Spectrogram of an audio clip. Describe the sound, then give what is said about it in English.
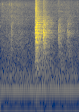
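A door being opened or shut: a sharp clunk followed quickly by a second, softer knock, then faint later taps, all over a steady low hum. “Let me grab that door real quick.”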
